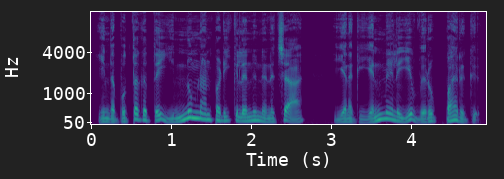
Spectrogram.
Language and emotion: Tamil, disgusted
